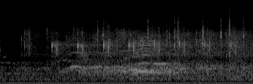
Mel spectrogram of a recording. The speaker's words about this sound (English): That was a shitty ass clap. And let me tell you why it's a shitty ass clap.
